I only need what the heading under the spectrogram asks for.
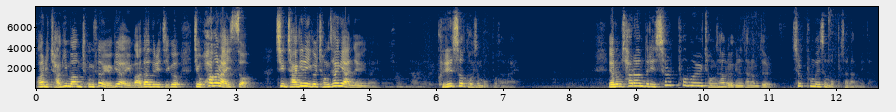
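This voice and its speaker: A male pastor preaching a sermon, his voice sitting high and swinging widely in pitch. He keeps asking the congregation questions and answering them himself. He sounds middle-aged. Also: darkish tone.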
